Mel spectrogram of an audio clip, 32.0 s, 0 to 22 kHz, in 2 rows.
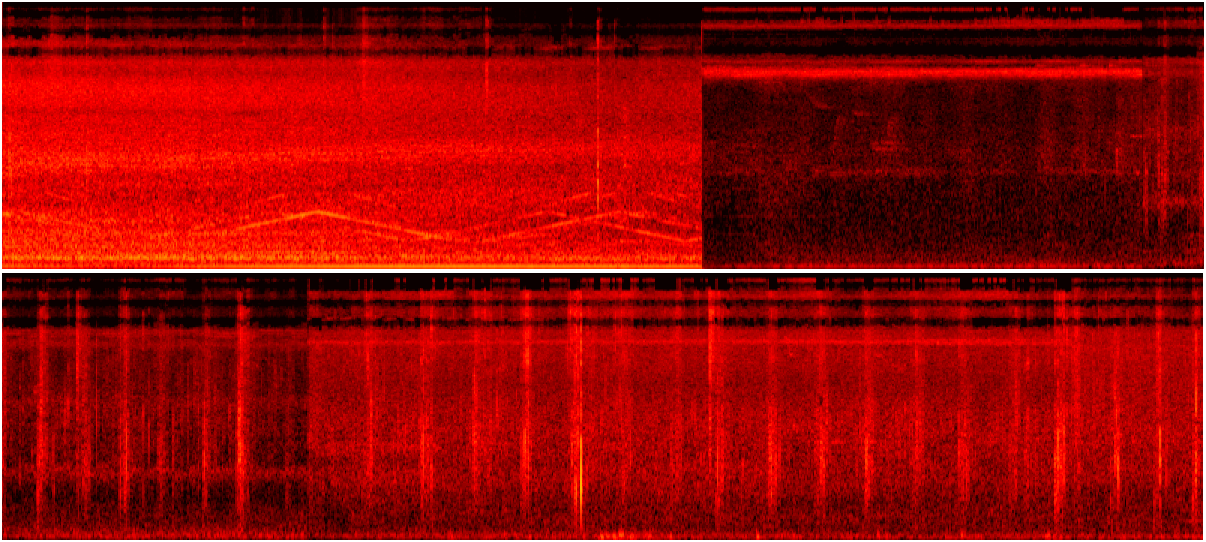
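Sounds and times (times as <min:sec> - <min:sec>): heavy low rumble: 0:00.0 - 0:09.4
warning siren wailing: 0:00.0 - 0:09.4
faint high-pitched tone: 0:00.0 - 0:15.0.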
